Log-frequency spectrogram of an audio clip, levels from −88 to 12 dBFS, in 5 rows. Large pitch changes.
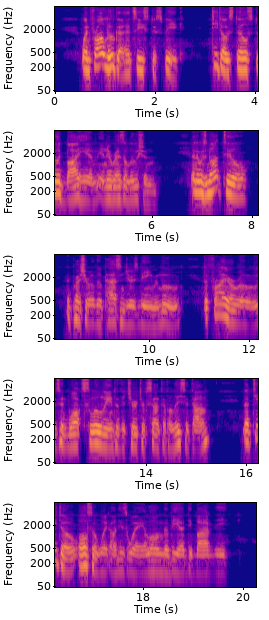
Yes: wide, 6.3 semitones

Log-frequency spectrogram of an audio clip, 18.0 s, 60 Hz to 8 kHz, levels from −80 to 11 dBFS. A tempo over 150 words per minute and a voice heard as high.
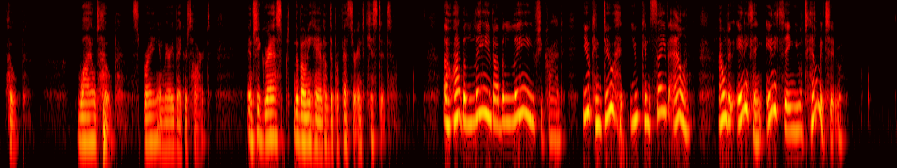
No: average, 145 wpm; high, 225 Hz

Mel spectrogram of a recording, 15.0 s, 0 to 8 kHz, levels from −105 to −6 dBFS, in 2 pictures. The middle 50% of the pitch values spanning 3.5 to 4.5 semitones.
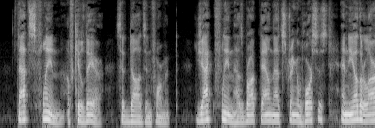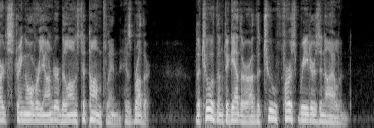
Yes: average, 4.2 semitones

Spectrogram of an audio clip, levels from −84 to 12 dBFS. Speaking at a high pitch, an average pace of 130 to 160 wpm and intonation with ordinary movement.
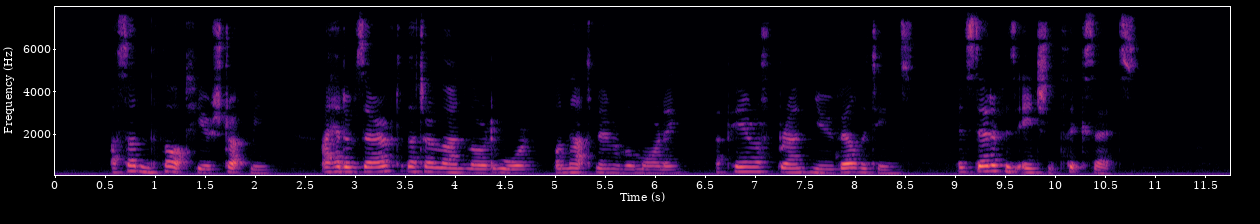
Yes: high, 195 Hz; average, 145 wpm; average, 4.5 semitones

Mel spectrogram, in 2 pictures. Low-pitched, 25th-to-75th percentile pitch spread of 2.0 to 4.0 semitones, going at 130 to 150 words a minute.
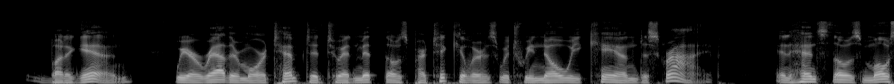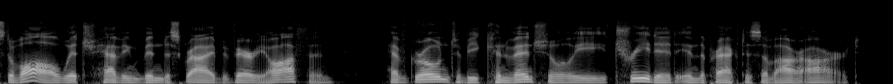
Yes: very low, 95 Hz; narrow, 2.5 semitones; average, 140 wpm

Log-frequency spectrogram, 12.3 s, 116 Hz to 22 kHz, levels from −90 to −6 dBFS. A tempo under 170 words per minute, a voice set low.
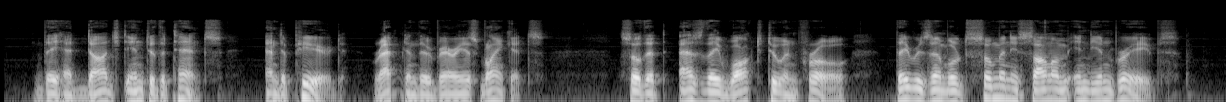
Yes: slow, 135 wpm; low, 100 Hz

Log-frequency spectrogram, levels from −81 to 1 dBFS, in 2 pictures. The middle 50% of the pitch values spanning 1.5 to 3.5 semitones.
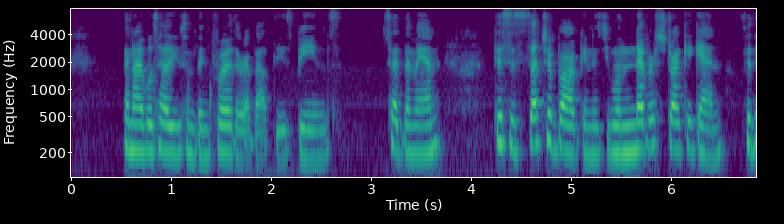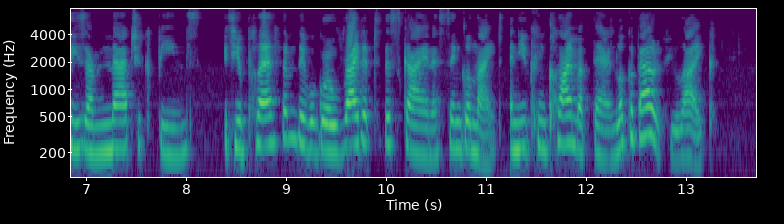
Yes: average, 3.1 semitones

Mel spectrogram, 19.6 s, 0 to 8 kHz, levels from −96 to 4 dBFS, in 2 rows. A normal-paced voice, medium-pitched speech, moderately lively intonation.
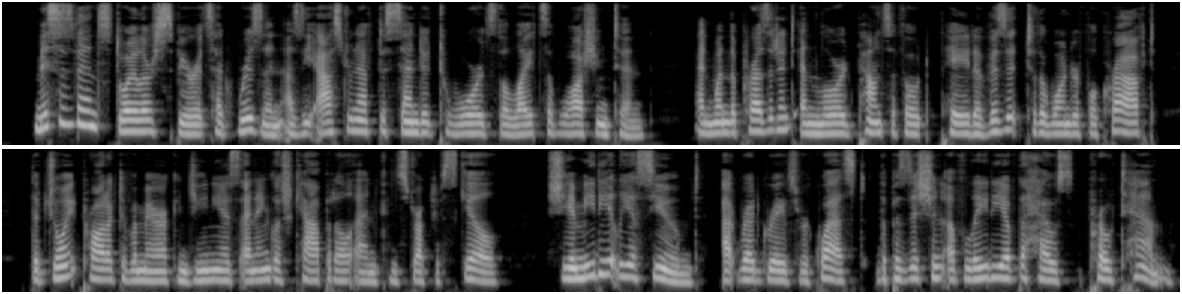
Yes: average, 170 wpm; medium, 170 Hz; average, 3.5 semitones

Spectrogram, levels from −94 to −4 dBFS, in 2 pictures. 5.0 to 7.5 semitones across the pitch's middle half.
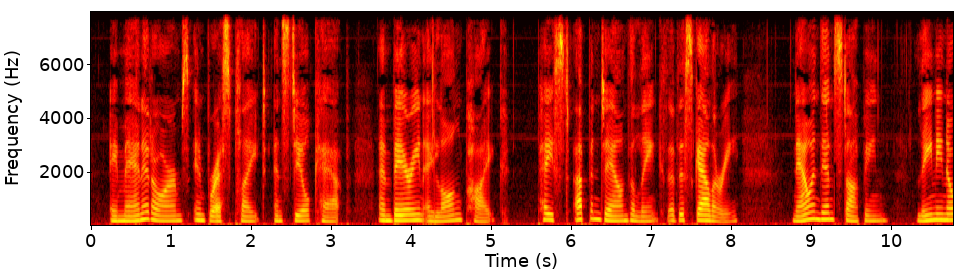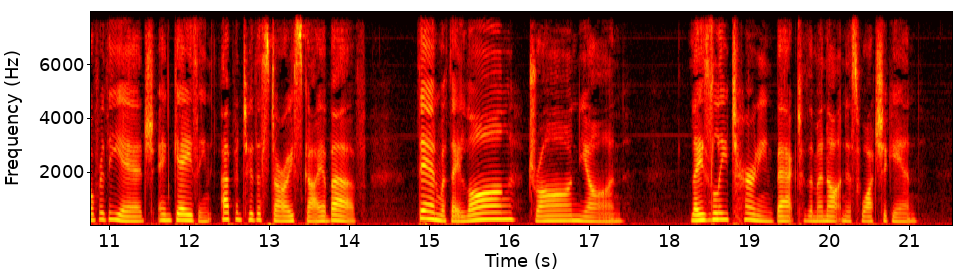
No: average, 3.4 semitones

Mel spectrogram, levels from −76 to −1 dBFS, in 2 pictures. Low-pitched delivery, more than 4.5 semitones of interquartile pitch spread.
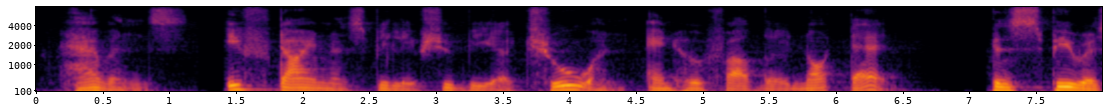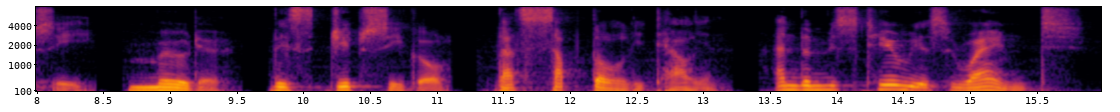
Yes: very low, 95 Hz; average, 5.2 semitones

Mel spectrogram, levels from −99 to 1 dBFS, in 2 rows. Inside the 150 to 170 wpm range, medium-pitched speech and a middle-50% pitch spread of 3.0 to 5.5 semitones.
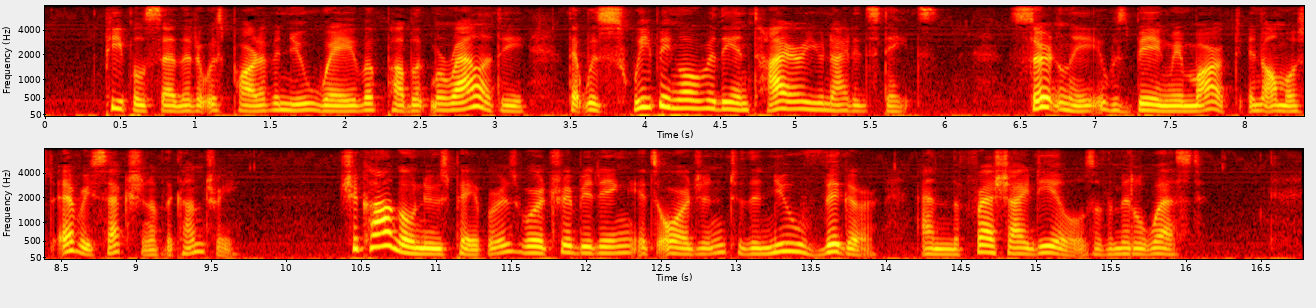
No: average, 180 wpm; medium, 160 Hz; average, 3.9 semitones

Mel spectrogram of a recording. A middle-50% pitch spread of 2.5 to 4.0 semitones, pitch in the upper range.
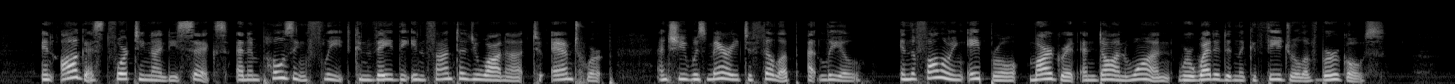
Yes: average, 3.2 semitones; high, 215 Hz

